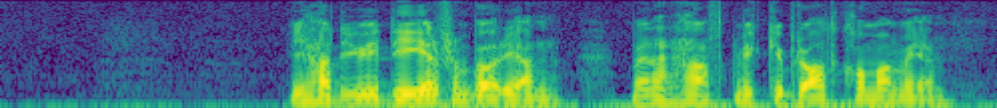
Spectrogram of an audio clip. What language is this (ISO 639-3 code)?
swe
